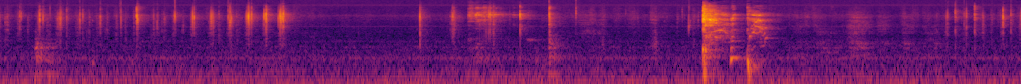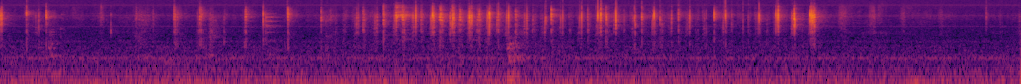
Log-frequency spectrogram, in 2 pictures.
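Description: Light rustling and rapid clicking from handling the cloth doll and its fabric. About seven seconds in comes one loud cough in three quick bursts.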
